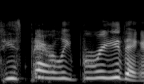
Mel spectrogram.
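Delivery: high scream, crying and yelling at once. Retelling a dog owner's reaction to his sedated dog, imitating someone sobbing and screaming. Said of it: "he's like sobbing and screaming at me".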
